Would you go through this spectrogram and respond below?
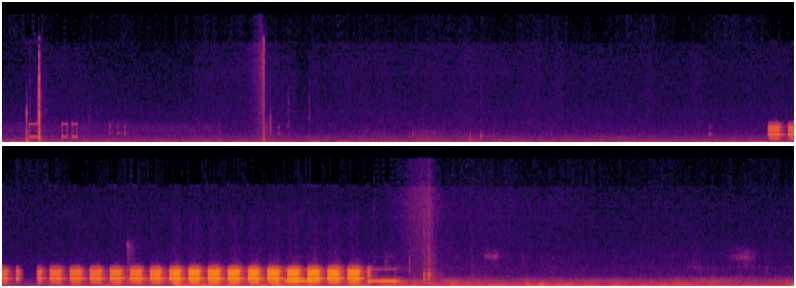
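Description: Telephone touch-tone dialing while a dropped call is reconnected: a rapid run of DTMF beeps sounds over a steady low line hum, followed by a lingering tone, with faint clicks earlier.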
